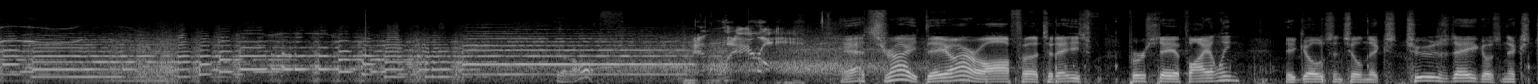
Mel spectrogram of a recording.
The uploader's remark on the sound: Live at the State Capitol for Filing Day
